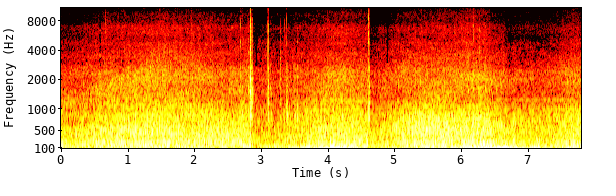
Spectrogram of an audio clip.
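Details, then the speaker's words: 2012 Bryant Legacy air conditioner outdoor unit after a spring cleaning on an 88°F day. A steady low compressor hum sits under an even fan whoosh with no knocking. It runs normally, with better airflow and the compressor more audible, though it rattles somewhat more. "oh yeah that's much better airflow now too well looks like we we're good we cleaned it you can hear the compressor much more now"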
